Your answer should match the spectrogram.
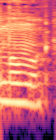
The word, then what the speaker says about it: Mumo: de Mumo, lo dije bien, ¿verdad? – Sí, Mumo que tengo en la cabeza que se llama Momo.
